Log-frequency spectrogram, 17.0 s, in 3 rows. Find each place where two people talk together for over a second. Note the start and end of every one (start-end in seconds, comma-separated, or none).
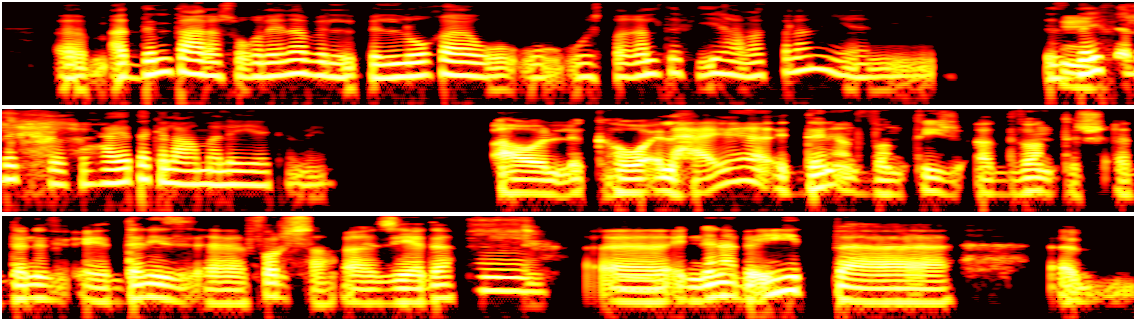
none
